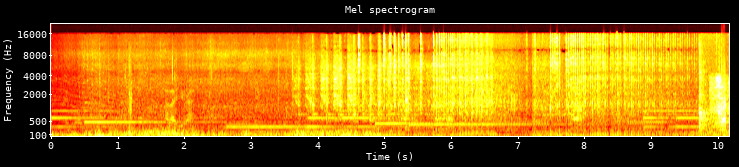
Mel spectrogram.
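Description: Background music of slow sustained notes over the steady low rumble of a light single-engine propeller plane's piston engine running.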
